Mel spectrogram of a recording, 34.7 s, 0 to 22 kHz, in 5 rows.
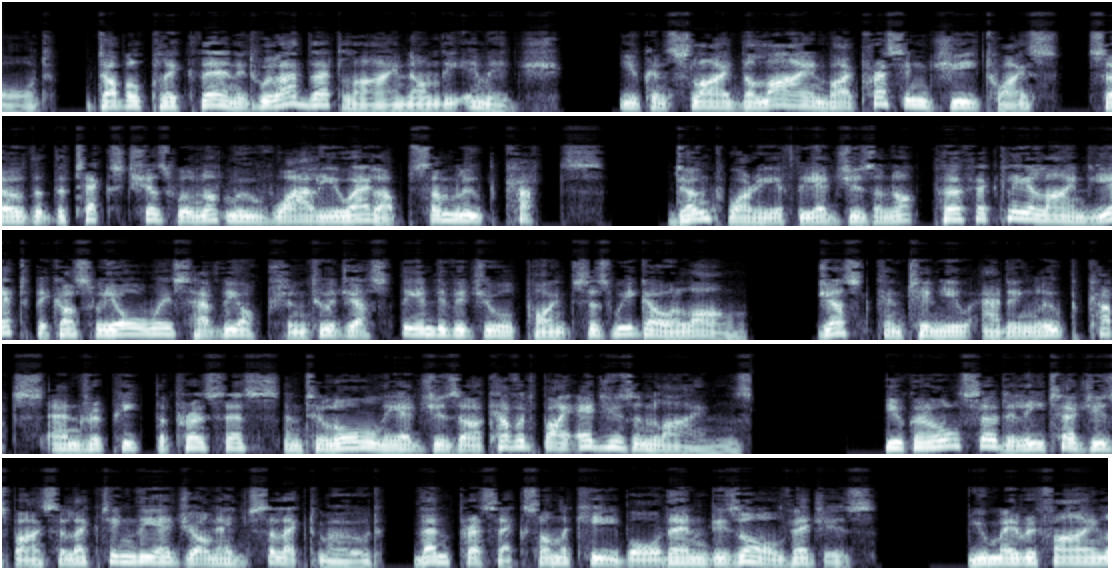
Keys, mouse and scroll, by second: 1.1 ctrl+r, 3.4 ctrl+r, 5.4 ctrl+r, 6.8 ctrl+r, 8.3 shift+middle click, 8.7 middle click, 9.1 click, 9.3 ctrl+middle click, 9.4 ctrl+r, 11.6 shift+middle click, 12.2 shift+click, 12.7 ctrl+r, 13.6 shift+middle click, 13.7 shift+click, 13.8 shift+middle click, 14.0 middle click, 14.3 ctrl+r, 15.4 ctrl+r, 17.2 shift+middle click, 18.1 shift+middle click, 18.7 ctrl+r, 19.8 middle click, 20.0 ctrl+s, 20.8 shift+middle click, 23.8 ctrl+r, 25.1 shift+middle click, 25.6 shift+middle click, 25.9 middle click, 27.0 shift+middle click, 27.5 shift+middle click, 27.9-29.2 shift+middle drag, 30.1 3, 30.9 shift+middle click, 31.7 ctrl+r.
